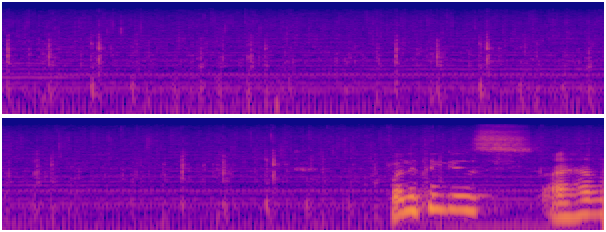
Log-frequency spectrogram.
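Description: A horse's hooves clop steadily on the ground.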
